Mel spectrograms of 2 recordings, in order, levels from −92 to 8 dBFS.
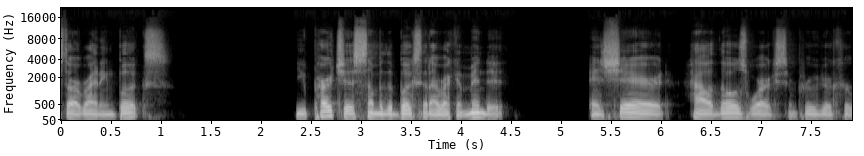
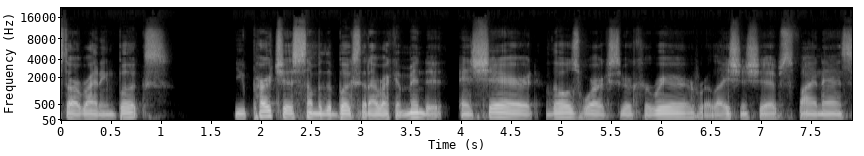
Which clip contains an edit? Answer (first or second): second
